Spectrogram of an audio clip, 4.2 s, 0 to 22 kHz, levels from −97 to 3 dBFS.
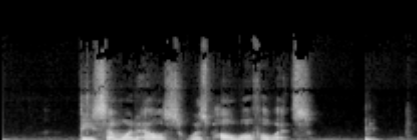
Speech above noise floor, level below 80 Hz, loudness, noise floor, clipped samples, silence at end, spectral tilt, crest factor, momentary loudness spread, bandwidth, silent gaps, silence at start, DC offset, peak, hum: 40 dB; -36 dBFS; -20 LUFS; -59 dBFS; under 0.1%; 0.4 s; -5 dB/octave; 18 dB; 12 LU; 16 kHz; none; 0.05 s; under 0.1%; -2 dBFS; none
